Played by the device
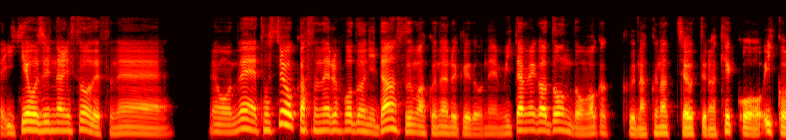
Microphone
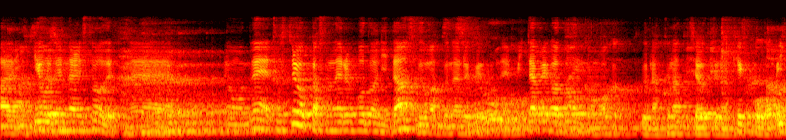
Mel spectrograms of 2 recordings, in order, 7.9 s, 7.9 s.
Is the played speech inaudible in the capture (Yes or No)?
No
